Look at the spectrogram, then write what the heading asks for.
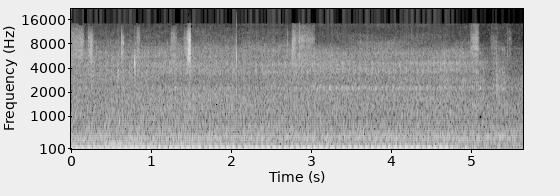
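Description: A motor vehicle's engine idling with a steady low hum that stops about five seconds in. A few light clicks are heard over it.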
